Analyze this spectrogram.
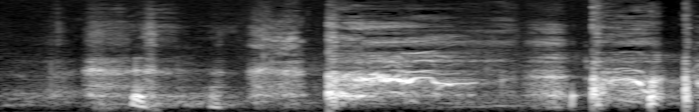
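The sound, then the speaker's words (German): Repeated coughing and throat clearing during a Bible study session, a series of harsh, uneven bursts of varying loudness, some short and one longer fit, heard alone without talk. “Entschuldigung, unser Videomann wird ein bisschen Mühe haben, hier die ganzen Hüsterchen rauszuschneiden, aber das schafft er schon.”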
